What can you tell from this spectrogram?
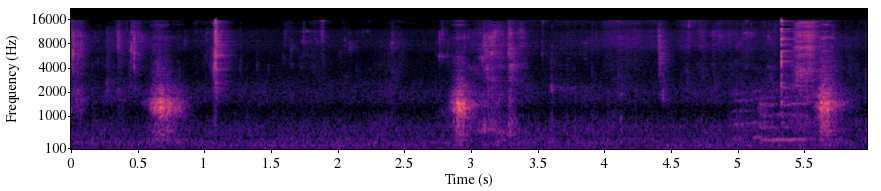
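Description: A person eating at close range, biting and chewing food, with a couple of short mouth sounds.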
